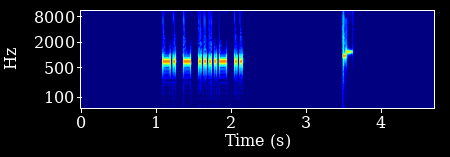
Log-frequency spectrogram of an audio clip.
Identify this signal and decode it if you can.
Morse code, heard as a keyed tone, about 36 wpm, 700 Hz. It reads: NT4I
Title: USA Call Signs - 4 Characters - 3x Character Spacing - 35wpm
